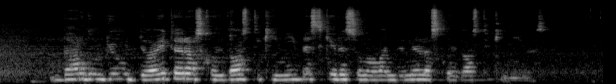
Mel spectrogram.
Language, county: Lithuanian, Vilnius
